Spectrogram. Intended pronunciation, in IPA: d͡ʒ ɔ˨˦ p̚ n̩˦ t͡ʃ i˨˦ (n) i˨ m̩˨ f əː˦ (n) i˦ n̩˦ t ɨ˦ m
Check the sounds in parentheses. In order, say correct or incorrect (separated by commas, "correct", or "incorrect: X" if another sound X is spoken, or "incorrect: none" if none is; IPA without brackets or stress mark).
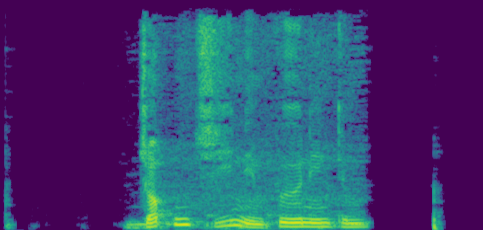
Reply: correct, correct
